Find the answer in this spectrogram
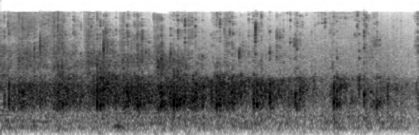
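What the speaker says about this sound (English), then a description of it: "they're going to applaud" Audience applause at a Maryland State Firemen's Association convention, a short burst of steady clapping from a room full of people, moderately loud and unbroken, tapering slightly at the close.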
